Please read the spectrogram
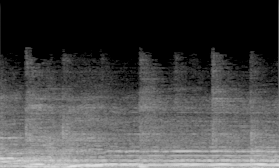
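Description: Live rock band playing, with electric guitars, keyboard and drum kit under a singing voice whose line slides up about half a second in and holds a note. Heard through the stage PA on a camera microphone in the crowd.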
